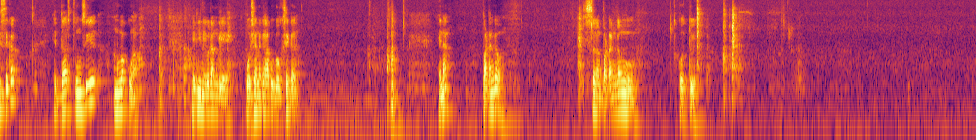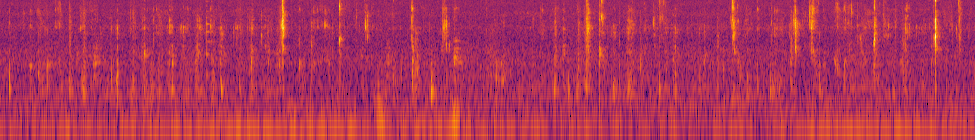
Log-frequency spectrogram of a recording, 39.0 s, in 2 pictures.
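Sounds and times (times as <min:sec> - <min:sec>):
person chewing: 0:15.4 - 0:16.1, 0:19.6 - 0:39.0.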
